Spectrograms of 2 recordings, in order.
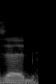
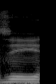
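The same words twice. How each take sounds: First: The letter is said the local way. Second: The letter is said the American way. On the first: "here technically it's supposed to be Z" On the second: "All the states it's it's Z"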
